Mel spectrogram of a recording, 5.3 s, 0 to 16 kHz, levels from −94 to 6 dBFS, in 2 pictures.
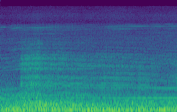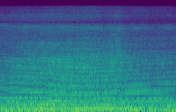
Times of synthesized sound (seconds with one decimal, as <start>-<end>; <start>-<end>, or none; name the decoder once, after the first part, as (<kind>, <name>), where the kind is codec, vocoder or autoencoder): none

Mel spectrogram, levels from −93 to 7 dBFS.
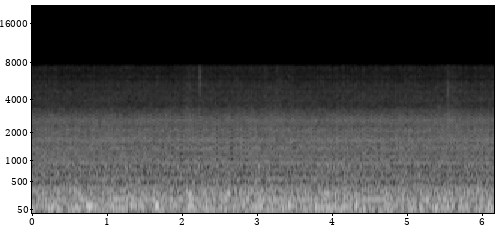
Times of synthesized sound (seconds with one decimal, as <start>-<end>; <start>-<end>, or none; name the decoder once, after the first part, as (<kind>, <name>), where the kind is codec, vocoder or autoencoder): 0.0-6.2 (vocoder, Vocos)

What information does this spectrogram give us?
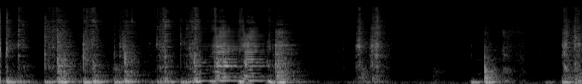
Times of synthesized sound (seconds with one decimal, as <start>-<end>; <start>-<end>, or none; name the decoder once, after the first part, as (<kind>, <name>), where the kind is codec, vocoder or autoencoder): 2.0-2.7 (vocoder, BigVGAN v2)

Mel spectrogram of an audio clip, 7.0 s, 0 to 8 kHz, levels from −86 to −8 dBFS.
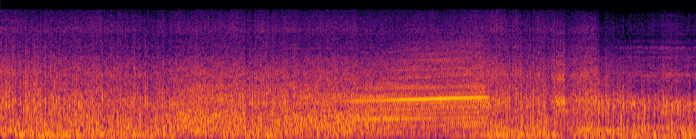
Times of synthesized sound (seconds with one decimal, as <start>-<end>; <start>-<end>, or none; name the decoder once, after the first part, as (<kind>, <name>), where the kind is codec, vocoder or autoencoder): none

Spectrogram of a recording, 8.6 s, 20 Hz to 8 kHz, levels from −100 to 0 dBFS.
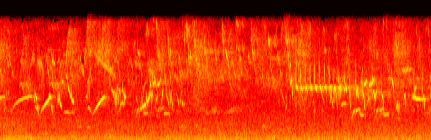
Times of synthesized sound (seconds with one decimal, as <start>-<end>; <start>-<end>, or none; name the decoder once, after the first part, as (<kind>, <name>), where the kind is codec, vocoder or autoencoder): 2.6-3.2 (vocoder, Vocos); 3.7-7.0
